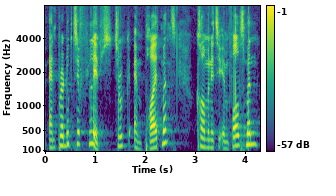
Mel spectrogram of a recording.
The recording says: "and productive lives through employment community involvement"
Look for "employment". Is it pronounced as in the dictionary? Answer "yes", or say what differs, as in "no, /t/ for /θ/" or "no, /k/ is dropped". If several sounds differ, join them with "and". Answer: no, /l/ is dropped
